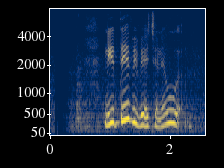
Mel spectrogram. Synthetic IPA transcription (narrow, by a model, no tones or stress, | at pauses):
niɾd̪eːʋiʋeːt͡ʃɐneu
